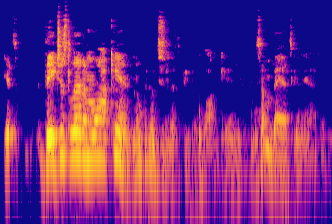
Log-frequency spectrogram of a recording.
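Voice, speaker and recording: A man's voice: a little high, sing-song, quick pace, a little mellow, slight background noise, voice pushed up. Man playing a jittery male military scout, gloomy, anxious, grumbling, tabletop roleplay. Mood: anxious complaining. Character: nervous, gloomy male soldier scout, given to complaining.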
